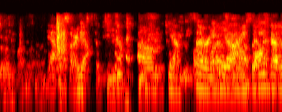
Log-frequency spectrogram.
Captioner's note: overlapping chatter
